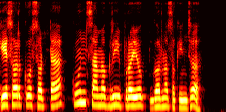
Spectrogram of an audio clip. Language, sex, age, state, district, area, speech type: Nepali, male, 30-45, West Bengal, Kalimpong, rural, read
